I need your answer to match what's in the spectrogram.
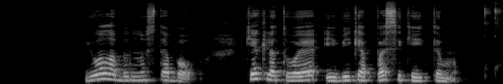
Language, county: Lithuanian, Panevėžys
